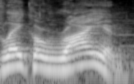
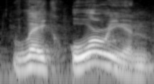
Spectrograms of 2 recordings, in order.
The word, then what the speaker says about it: Orion: Like a dope, I asked her, how do you pronounce Lake Orion? She responded resoundingly that it is Lake Orion, like the bread, not Lake Orion, like the constellation or Orion. It's Orion.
